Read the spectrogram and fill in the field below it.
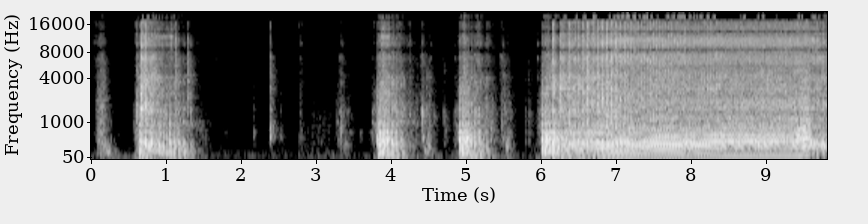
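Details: Stihl MS250 chainsaw after drum sprocket and air filter install, bar and chain refitted, low fuel: pull-start tugs, then catches and holds a steady buzzing idle with no clutch rattle; normal running.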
